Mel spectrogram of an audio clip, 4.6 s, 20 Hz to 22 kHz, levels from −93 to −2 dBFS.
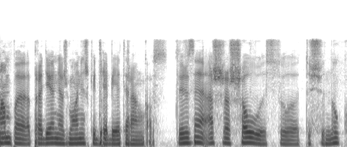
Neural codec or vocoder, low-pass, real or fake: codec, 16 kHz in and 24 kHz out, 2.2 kbps, FireRedTTS-2 codec; 7.2 kHz; fake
